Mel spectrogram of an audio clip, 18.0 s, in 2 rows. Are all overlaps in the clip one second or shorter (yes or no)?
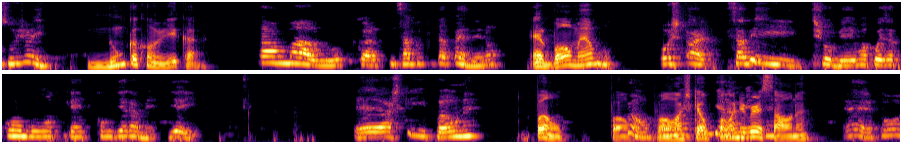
no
